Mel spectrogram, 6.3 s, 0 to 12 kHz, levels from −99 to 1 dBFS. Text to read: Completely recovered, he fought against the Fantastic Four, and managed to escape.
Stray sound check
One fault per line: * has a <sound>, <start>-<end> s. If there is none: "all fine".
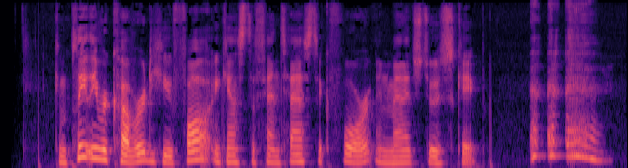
* has a throat clearing, 5.3-6.1 s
